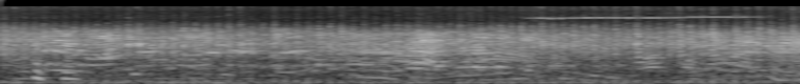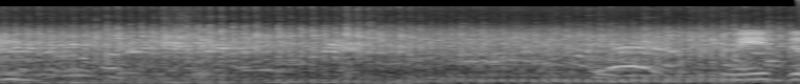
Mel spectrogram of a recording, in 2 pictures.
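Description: Busy market ambience: many overlapping voices of shoppers and vendors, none close, over a steady low hum of motorbike engines.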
